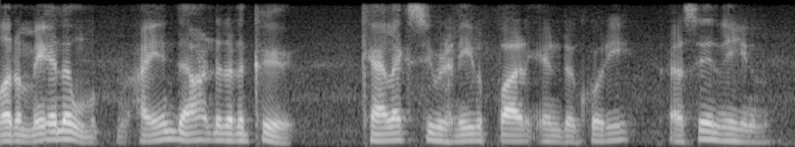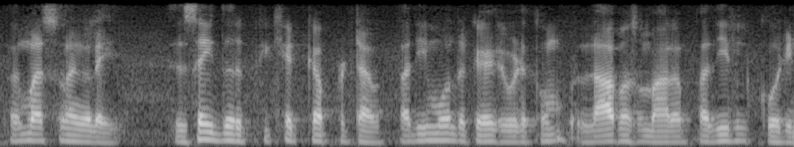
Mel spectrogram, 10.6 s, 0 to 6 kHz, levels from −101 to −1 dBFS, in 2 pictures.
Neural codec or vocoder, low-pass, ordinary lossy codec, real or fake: codec, 16 kHz, 0.8 kbps, ZipCodec; 5.4 kHz; none; fake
